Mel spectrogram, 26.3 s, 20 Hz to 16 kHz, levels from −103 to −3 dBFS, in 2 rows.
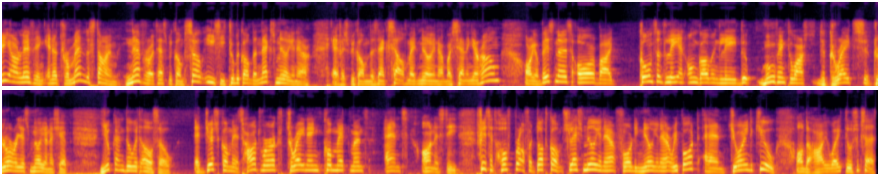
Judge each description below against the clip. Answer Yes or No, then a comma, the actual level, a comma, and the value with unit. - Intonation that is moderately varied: No, wide, 6.4 semitones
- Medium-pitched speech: Yes, medium, 180 Hz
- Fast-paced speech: No, average, 165 wpm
